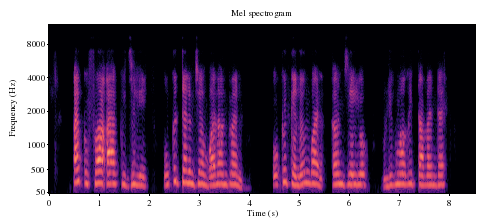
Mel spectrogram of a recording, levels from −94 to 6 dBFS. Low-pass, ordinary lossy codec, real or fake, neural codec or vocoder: 7.2 kHz; Opus, 32 kbps; fake; codec, 16 kHz, 1 kbps, FreqCodec, smaller model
